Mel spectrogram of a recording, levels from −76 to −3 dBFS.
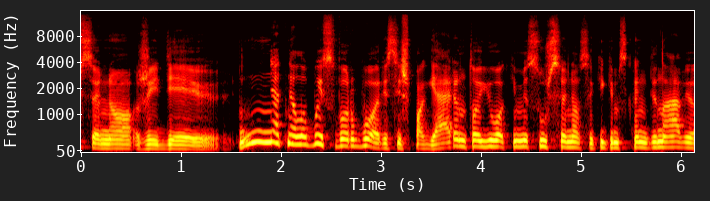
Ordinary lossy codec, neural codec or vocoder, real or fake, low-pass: AAC, 96 kbps; none; real; 14.4 kHz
